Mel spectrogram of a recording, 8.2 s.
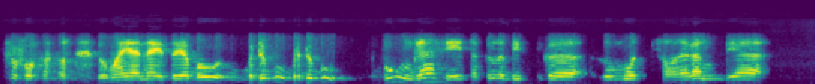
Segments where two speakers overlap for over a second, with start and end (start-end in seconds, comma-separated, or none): none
